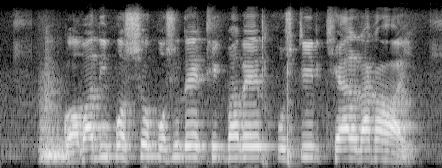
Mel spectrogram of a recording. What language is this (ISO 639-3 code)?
ben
